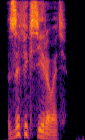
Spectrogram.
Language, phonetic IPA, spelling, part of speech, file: Russian, [zəfʲɪkˈsʲirəvətʲ], зафиксировать, verb, Ru-зафиксировать.ogg
- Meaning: 1. to fix, to set, to settle, to state 2. to record 3. to fix (a photograph)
